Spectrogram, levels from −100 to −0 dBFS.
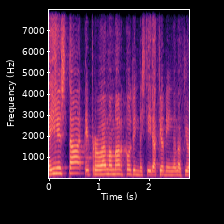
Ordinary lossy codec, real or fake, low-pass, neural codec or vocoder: none; fake; none; codec, 16 kHz, 0.5 kbps, X-Codec, HuBERT features, trained on general audio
